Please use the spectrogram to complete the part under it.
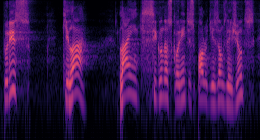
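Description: A middle-aged man with a Brazilian Portuguese accent preaches a sermon in a church. His voice sits high and rings bright, climbing in emphatic repeated phrases. He keeps turning to the congregation with direct questions. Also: normal speed. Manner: preaching with rising, emphatic repetition. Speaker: pastor.

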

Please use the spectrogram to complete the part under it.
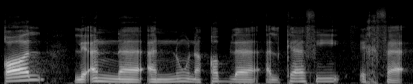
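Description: A man teaching a lesson on Quran recitation rules over an online voice call. He explains at a measured pace with many pauses and fillers, and he chants the verses he quotes. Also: mid-range voice, expressive.

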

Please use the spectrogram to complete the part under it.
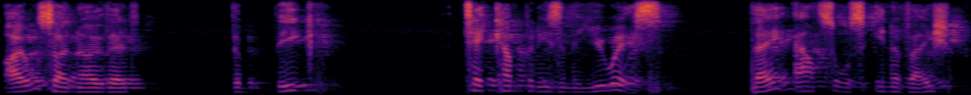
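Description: His voice a little high and a bit bright, a middle-aged South African business guest speaks a little slowly and pauses often while answering interview questions about outsourcing. The audio sounds dull and roomy, with echo and the mic set distant from him.

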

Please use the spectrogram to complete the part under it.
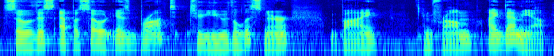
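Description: A man's voice: fairly low pitch, lively intonation, unhurried. A man hosting a podcast, introducing a guest and asking friendly, chatty questions. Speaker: podcast host. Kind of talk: casual podcast interview.

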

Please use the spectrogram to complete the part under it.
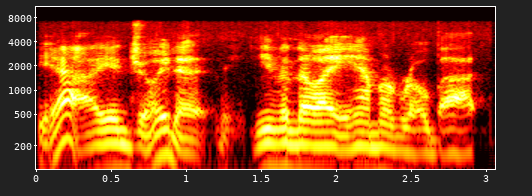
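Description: A man chatting as a podcast guest, with dry, deadpan joking. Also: low voice, moderate pace, highs cut off. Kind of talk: casual chat.

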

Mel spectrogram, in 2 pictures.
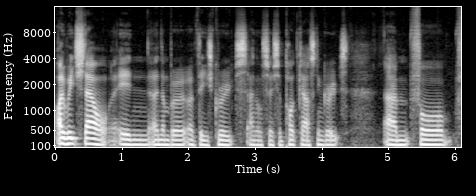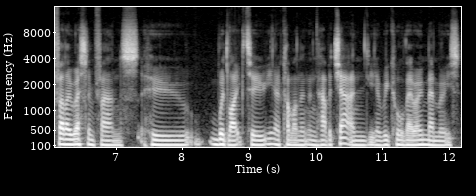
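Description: A man speaks as a podcast host in a casual, unscripted style. His voice has a lot of fry and stays fairly even in pitch. He rambles hesitantly, often repeating words as he goes. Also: moderate pace, few pauses.

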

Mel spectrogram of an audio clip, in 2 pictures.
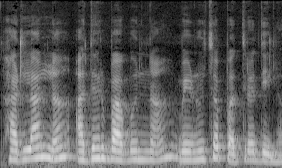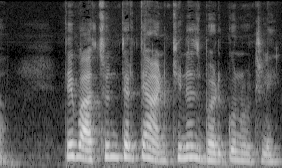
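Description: A woman reading a short story aloud as a storyteller, in steady narration with the characters' lines spoken in quotes. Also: mid-range voice, unhurried.

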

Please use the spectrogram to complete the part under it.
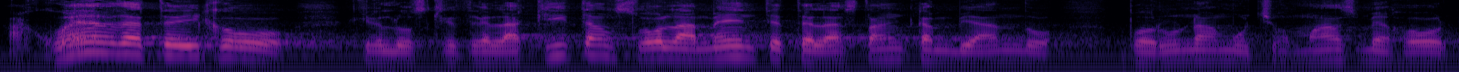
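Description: A man's voice: mid-range voice, a little slow, a little mellow, big-room sound, a little hiss or hum, close to an everyday voice. A man voicing a grieving mother who pleads with her son to hold on, in a raised voice. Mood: pleading.

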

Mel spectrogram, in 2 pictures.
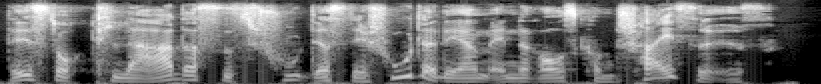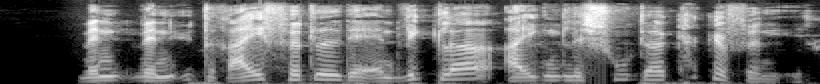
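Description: A man's voice: medium pitch, big pitch swings, moderate pace, sharp tone, slightly rough, dry recording, dull audio. A man co-hosting a casual gaming podcast, explaining his points through hypothetical scenarios. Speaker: podcast co-host.

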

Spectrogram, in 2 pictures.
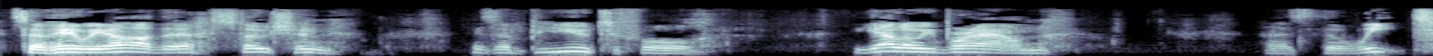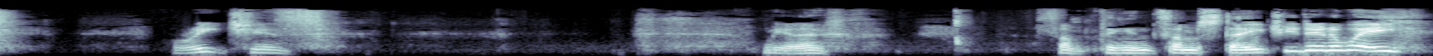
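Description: A man's voice: a little high, slow pace, long pauses, a bit bright, breathy edge, no room sound. A man hosting a podcast as a casual, rambling monologue while walking outdoors on a country path. He is out of breath and adds dry, jokey asides. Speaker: podcast host.

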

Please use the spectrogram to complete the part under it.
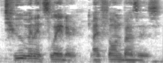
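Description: A young man telling lively stories as a guest in a casual interview, acting out quotes with lots of fillers. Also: low voice, a little slow, far from the mic, slight background noise. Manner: animated storyteller, acts out quotes, frequent fillers. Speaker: animation supervisor guest.

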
